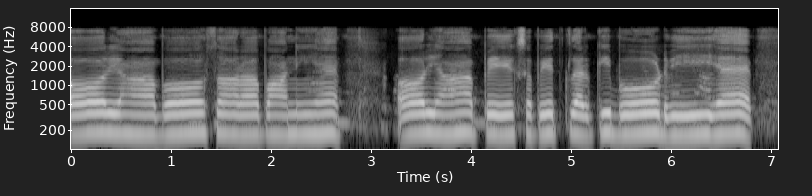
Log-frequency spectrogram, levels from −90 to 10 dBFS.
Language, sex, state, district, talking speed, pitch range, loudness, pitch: Hindi, male, Jharkhand, Sahebganj, 255 wpm, 175-180 Hz, -19 LUFS, 180 Hz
